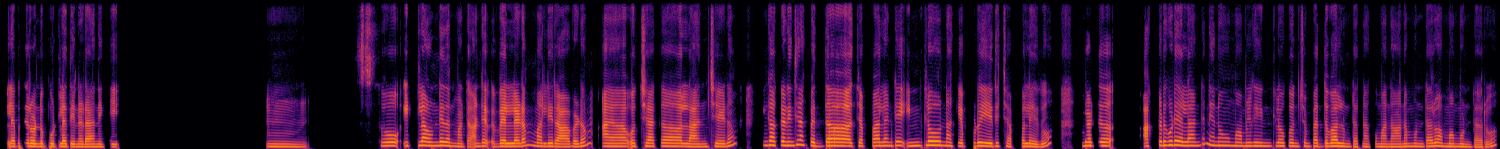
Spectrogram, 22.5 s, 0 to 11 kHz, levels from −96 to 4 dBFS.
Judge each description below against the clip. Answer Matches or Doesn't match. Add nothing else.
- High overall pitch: Matches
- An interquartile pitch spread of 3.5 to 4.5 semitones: Matches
